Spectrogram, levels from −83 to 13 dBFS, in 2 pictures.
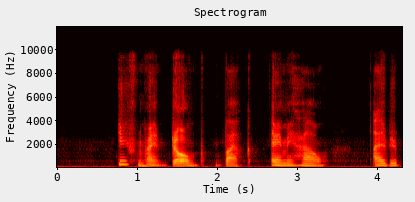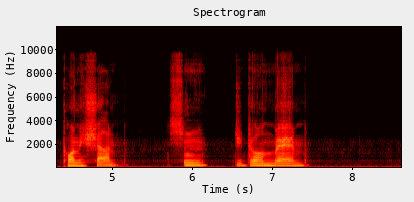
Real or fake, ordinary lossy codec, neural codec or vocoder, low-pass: fake; none; autoencoder, 22.05 kHz, a latent of 192 numbers a frame, VITS, trained on many speakers; 9.9 kHz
